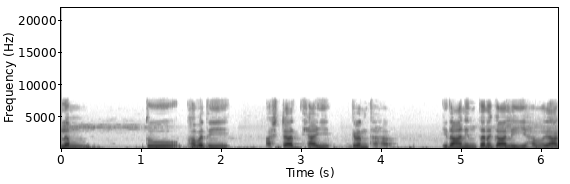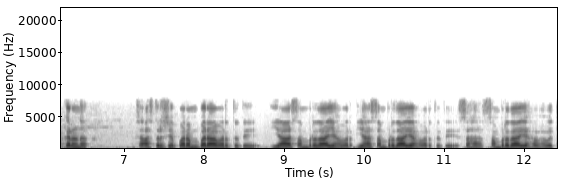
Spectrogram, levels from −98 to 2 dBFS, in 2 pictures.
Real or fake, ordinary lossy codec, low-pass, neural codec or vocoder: real; none; none; none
